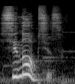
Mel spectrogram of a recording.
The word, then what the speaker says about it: синопсис: Ну и я приняла окончательное решение говорить синопсис, потому что это слово, оказывается, пришло с английского. И в оригинале ударение идет на О, поэтому буду говорить на оригинал.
